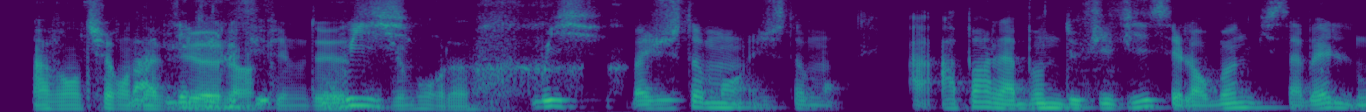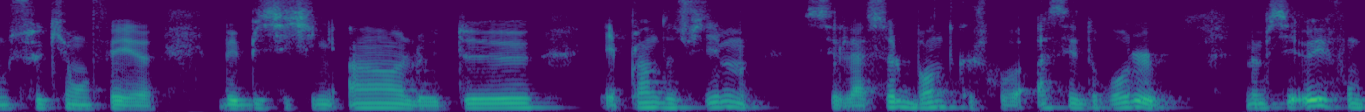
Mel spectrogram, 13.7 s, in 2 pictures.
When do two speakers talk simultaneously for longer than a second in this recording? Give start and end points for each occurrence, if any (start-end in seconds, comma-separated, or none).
0.6-2.2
